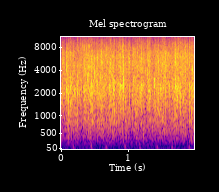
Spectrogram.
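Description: Studio audience applause: steady, dense clapping from a crowd, with no break.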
